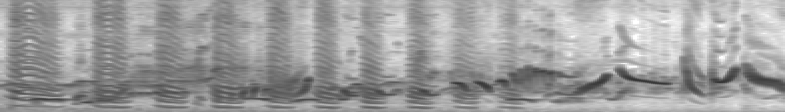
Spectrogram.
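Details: Hand-held tame Chinese hwamei placed on a table and singing with confidence: a rapid series of rich looping, warbled notes, then sharp rising whistles and bright slurred phrases.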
